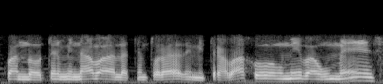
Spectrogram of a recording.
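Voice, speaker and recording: A middle-aged man from Mexico, a native Zapotec speaker, calls in to a radio show to recount his life, sounding earnest, hesitant, and prone to repeating words. His gravelly, mid-range voice holds a steady tone at a normal pace, carried over a phone line.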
